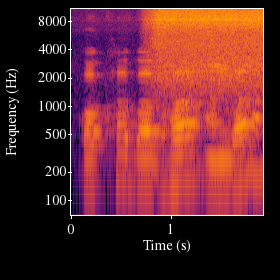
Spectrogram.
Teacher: इनका उच्चारण स्थान है कंठ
